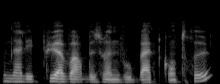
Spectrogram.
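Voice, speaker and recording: A woman's voice: a bass voice, fairly even intonation, fairly quick, no echo. A woman guiding a hypnosis session as practitioner, speaking in a reassuring, firm way.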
